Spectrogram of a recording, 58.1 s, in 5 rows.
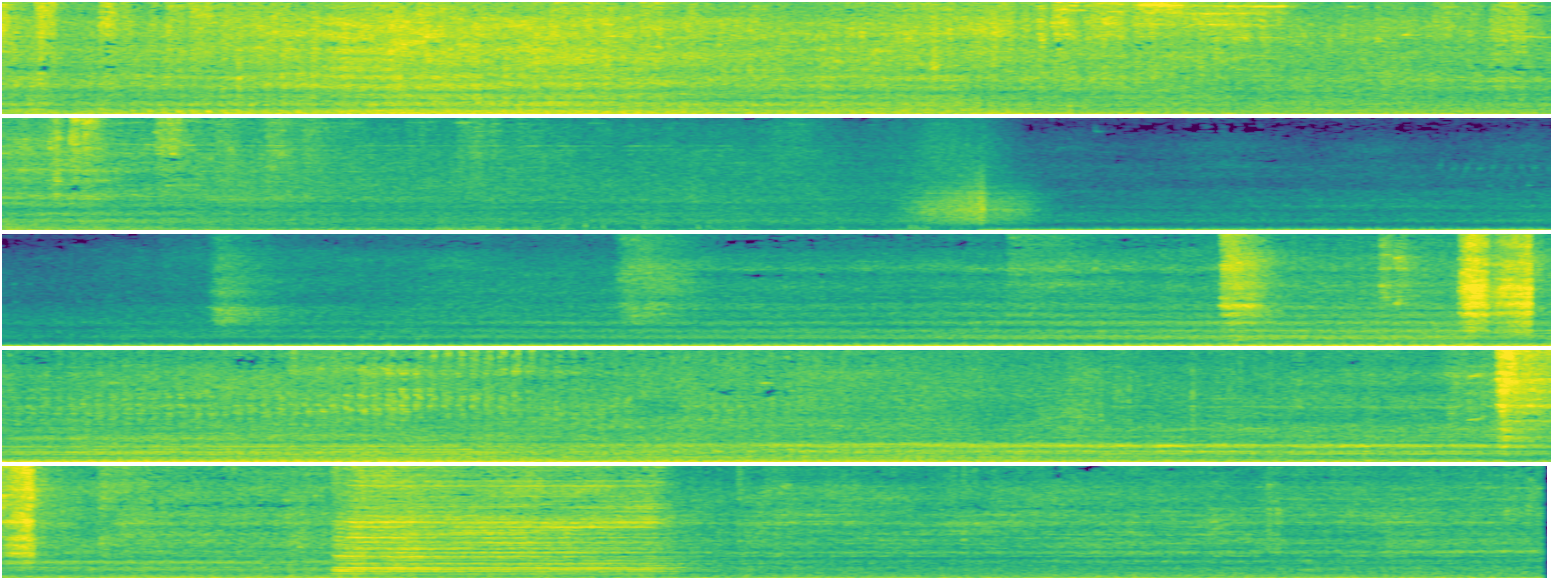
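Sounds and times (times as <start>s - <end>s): diesel locomotive rumbling past: 0.0s - 58.0s
train horn: 49.0s - 51.8s.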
